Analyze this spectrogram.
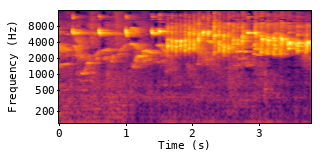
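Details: Long-tailed shrike song used to lure others into singing; several clear falling whistles, then a fast rattling chatter of high notes pulsing about eight per second, with faint low hum beneath.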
